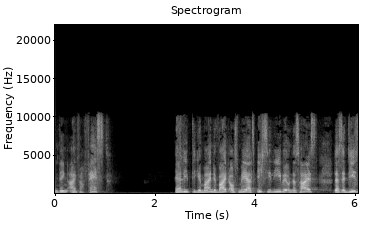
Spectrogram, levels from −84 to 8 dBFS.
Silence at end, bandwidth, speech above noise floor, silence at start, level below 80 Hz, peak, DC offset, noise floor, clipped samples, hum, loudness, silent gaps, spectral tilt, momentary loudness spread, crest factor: 0 s; 11 kHz; 48 dB; 0 s; -56 dBFS; -2 dBFS; under 0.1%; -68 dBFS; under 0.1%; none; -20 LUFS; none; -4 dB/octave; 8 LU; 20 dB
